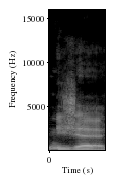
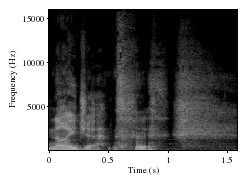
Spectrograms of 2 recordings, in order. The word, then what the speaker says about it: Niger: in ner though um I guess I shouldn't call it ner should I because that's the French way of pronouncing it and the French haven't got control of it yet so we're going to make it Niger um but yeah we've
